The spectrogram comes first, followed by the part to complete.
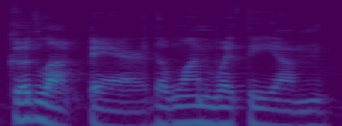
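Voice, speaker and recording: His voice sits low with a dark tone and a slightly slow delivery as this podcast co-host, a man of about thirty to forty-something, reviews films. The conversation is loose and unscripted, full of jokes and meandering tangents.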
